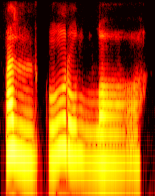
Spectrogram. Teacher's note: ujung lidahnya nempel ke ujung gigi seri atas. Keluar sedikit lidahnya. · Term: zal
